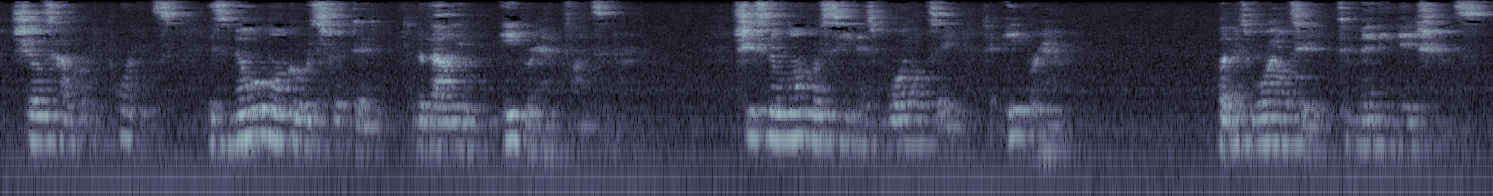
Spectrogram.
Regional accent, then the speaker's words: Fall River, Massachusetts, United States; here you should know that my grandmother had an accent of Boston and my hometown of Fall River, and it sounded a little like New York.

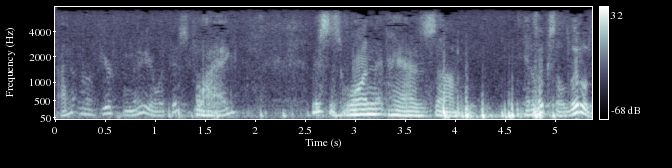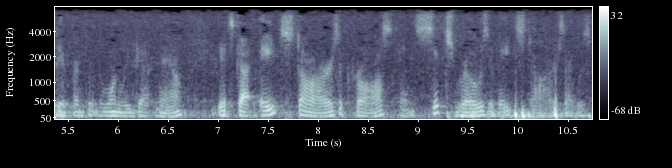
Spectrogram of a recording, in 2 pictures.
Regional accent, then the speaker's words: Indiana, United States; I was from Indiana. And Indiana was the 19th state in the Union, and I knew which star on the flag it was.

